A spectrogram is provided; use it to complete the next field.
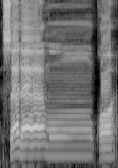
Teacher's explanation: bacaan Ikhfa yaitu suaranya tanwinnya disamarkan ke huruf q qf itu termasuk huruf yang Istia dan agak ditebalkan Salamun qo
